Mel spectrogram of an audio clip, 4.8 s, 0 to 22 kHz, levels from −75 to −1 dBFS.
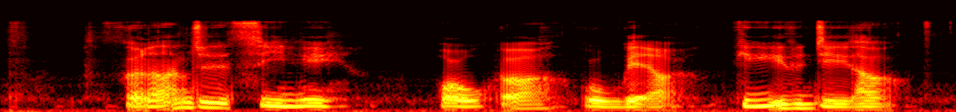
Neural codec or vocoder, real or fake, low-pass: autoencoder, 22.05 kHz, a latent of 192 numbers a frame, VITS, trained on many speakers; fake; 9.9 kHz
